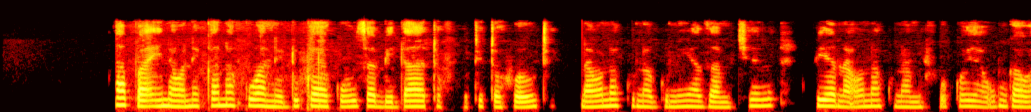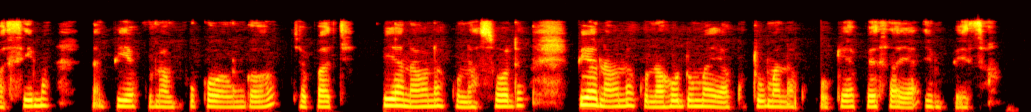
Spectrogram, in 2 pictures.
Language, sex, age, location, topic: Swahili, female, 25-35, Nakuru, finance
